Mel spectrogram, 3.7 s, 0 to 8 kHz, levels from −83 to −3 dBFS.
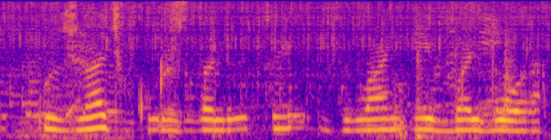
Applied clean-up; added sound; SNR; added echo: none; Sink (filling or washing) / Water tap, faucet / Splash, splatter; 17 dB; none.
